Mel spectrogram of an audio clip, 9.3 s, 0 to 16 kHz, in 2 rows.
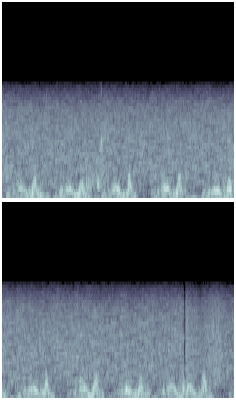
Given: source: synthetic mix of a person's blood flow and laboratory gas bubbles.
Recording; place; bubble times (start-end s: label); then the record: Doppler ultrasound of blood flow; precordium
1.60-2.04 s: bubbles
From the record:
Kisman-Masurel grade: 212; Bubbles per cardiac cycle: several, 3 to 8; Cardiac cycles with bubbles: 1 to 10%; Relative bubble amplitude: moderate (0.250 to 0.450); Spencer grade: 1 (occasional bubble signal discernible with the cardiac motion signal, with majority of cardiac periods free of bubbles); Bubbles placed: anywhere in the cardiac cycle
